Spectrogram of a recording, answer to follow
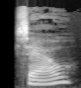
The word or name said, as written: serv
